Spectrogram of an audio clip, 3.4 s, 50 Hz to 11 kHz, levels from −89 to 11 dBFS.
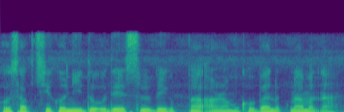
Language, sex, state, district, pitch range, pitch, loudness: Garo, male, Meghalaya, West Garo Hills, 100-115 Hz, 110 Hz, -15 LUFS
